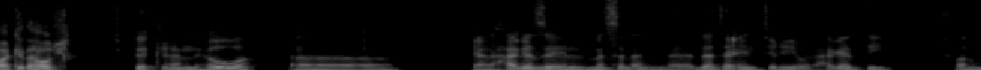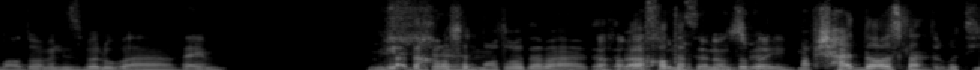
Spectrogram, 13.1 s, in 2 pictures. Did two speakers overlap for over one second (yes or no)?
yes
